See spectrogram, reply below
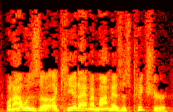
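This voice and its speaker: A man's voice: a little high, fairly quick. A man preaching a sermon in a conversational way, mixing scripture reading with self-mocking asides. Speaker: pastor.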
